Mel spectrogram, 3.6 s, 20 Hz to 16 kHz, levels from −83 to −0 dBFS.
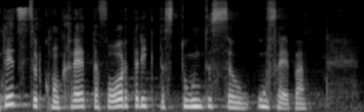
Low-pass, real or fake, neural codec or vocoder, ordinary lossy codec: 14.4 kHz; real; none; Opus, 32 kbps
